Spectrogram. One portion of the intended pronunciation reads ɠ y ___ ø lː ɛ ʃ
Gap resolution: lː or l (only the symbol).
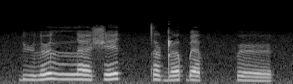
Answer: l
